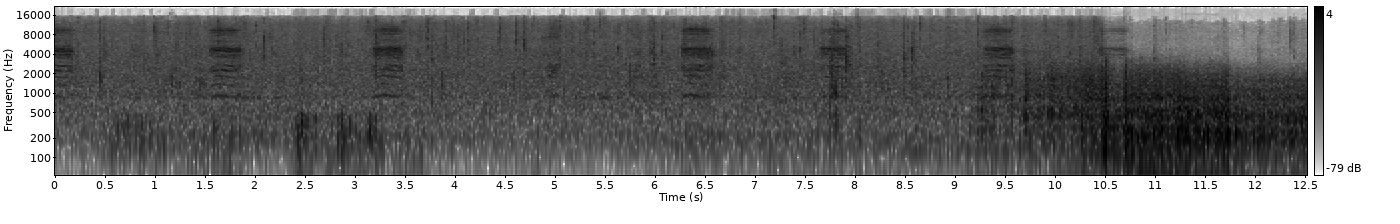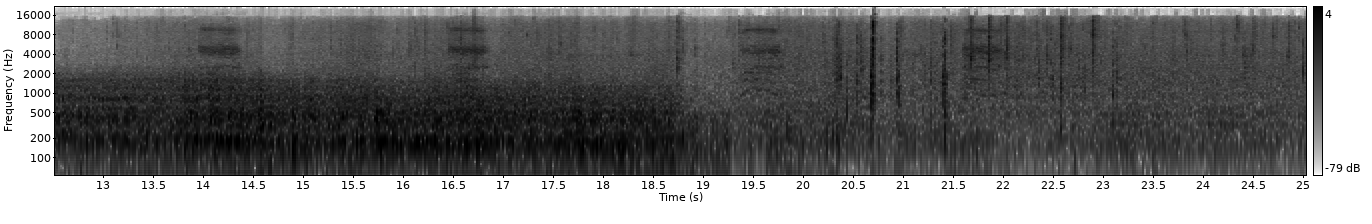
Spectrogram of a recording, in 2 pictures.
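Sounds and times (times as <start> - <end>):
steady rain: 0.0 - 25.0
thunder rumbling: 9.2 - 25.0.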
